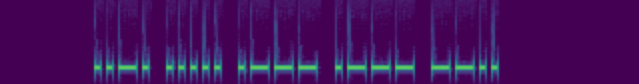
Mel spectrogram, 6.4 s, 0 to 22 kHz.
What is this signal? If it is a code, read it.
Morse code, heard as a keyed tone, about 20 wpm, 700 Hz. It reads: F5JJZ
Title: DXCC-100 Call Signs - 5 Characters - Repeated 3x - 20wpm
